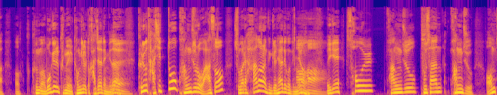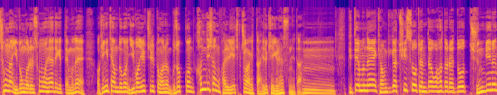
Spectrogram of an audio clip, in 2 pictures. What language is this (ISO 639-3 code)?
kor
